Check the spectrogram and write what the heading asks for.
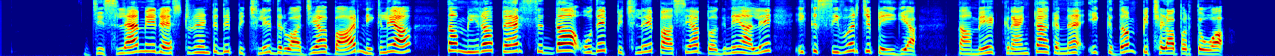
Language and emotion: Dogri, disgusted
